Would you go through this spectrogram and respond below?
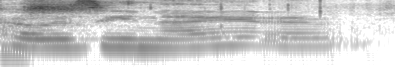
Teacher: grammatical completion, and slightly rising intonation, as if he's asking her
